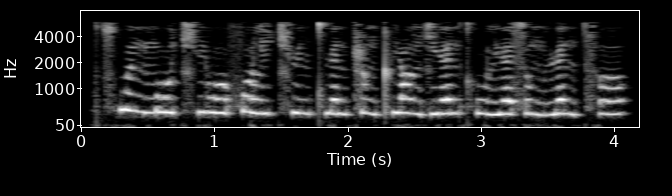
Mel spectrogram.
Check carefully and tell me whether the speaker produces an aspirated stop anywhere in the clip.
yes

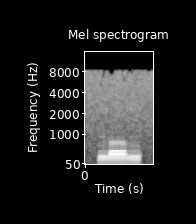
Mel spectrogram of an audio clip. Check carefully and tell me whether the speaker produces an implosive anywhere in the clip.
no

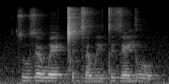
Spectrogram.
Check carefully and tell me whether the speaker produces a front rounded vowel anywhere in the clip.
yes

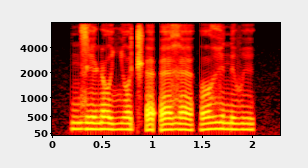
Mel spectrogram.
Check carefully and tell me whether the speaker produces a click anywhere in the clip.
no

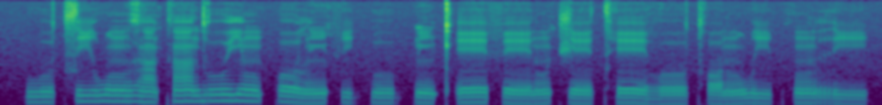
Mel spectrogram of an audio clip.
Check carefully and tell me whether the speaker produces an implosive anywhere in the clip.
no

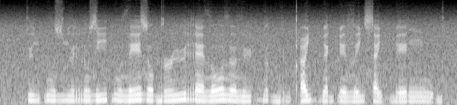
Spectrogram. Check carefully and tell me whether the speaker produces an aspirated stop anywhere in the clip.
no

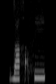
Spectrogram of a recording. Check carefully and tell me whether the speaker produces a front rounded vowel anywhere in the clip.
no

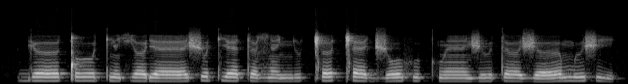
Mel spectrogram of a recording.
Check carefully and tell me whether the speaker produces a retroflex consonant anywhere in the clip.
no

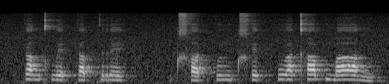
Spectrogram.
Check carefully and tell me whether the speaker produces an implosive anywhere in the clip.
no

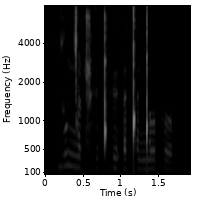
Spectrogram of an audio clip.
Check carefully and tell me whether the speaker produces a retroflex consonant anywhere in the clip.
yes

